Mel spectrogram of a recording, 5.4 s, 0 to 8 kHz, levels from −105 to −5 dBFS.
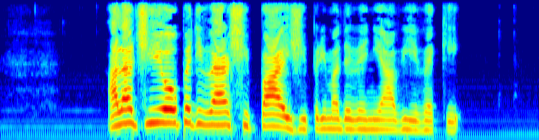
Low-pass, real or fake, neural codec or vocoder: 7.2 kHz; real; none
